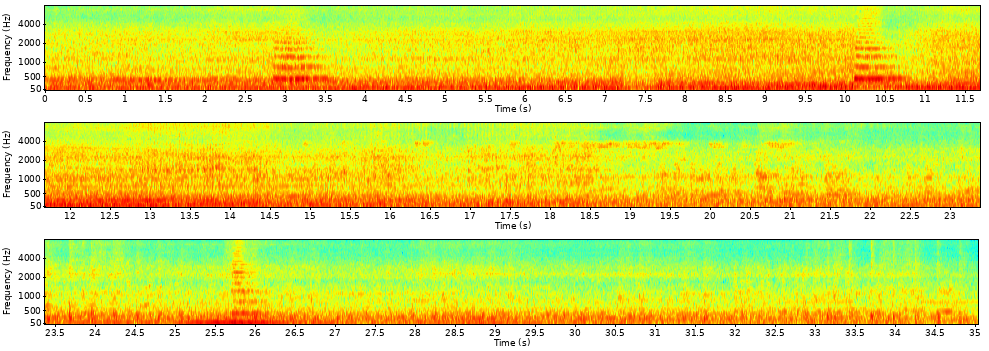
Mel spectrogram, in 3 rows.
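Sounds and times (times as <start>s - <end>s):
passenger coaches rolling by: 0.0s - 35.0s
train wheels rumbling on rails: 0.0s - 35.0s
train horn blasts: 2.8s - 3.8s, 10.0s - 11.1s, 25.6s - 26.3s.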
